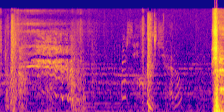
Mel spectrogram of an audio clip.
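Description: A horse in the game Assassin's Creed Origins gives several loud whinnies between thuds and impacts, the cries rising and falling, with a sharp heavy hit at the end.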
